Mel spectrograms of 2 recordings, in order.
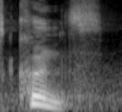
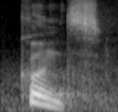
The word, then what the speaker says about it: Kuntz: It's not pronounced like that, okay? It's Kuntz. Kuntz.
